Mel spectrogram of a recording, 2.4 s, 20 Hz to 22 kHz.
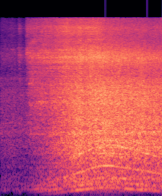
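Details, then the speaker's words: Toyota Innova petrol 2005, before tuning/carbon cleaning, idle 1000 rpm, throttle pressed halfway: revs climb lazily, taking over a second to build; sluggish, hesitant response, typical Innova heavy/weak complaint. Cause suspected, not confirmed. "waktu Migas ini telah sudah saya injak setengah Hai baiknya lambat banget Saya mikir dulu gitu"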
